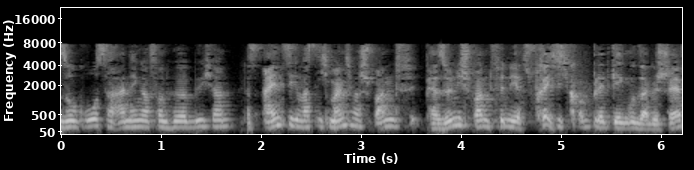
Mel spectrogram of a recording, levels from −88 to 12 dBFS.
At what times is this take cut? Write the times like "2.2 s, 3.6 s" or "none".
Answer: 1.8 s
